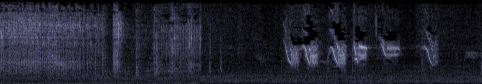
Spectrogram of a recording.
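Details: Red-headed weaver tying a knot while building its nest: a burst of five or six sharp, high, downslurred chirps in quick succession after a stretch of rustling hiss.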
